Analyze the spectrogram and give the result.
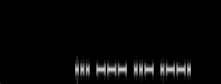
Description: Morse code, heard as a keyed tone, about 42 wpm, 700 Hz. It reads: SOUP
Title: Sentences from Top 1600 Words - New Word Drill Alt - 45wpm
